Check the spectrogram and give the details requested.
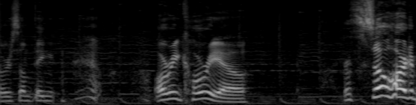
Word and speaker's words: Oricorio: If another Pokemon in the field uses a dancing move, then Oricorio, did I call it Oricoco or something? Oricorio. That's so hard to pronounce.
